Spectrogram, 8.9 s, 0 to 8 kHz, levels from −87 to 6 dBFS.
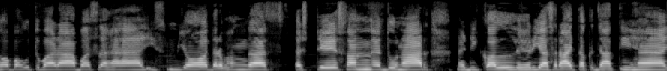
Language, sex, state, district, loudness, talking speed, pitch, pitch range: Hindi, female, Bihar, Darbhanga, -22 LUFS, 110 wpm, 230 Hz, 230-235 Hz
